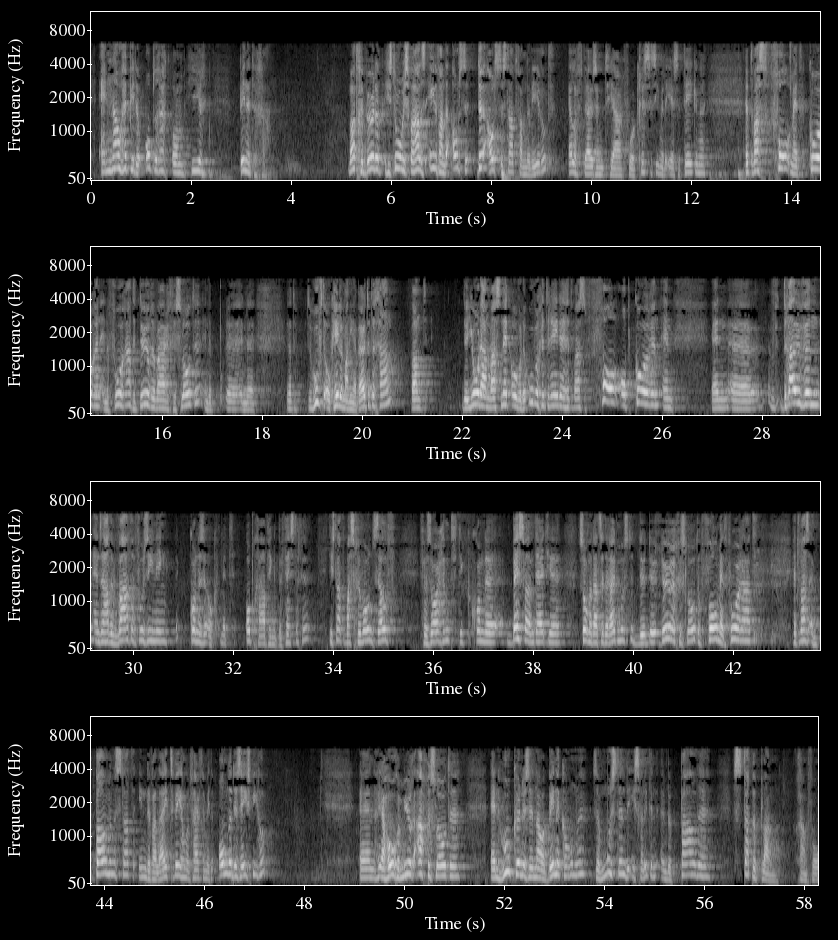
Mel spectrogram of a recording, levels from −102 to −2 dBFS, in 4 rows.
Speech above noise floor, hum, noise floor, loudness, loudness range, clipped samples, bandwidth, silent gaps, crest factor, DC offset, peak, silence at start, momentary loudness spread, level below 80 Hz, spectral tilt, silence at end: 37 dB; none; -66 dBFS; -30 LUFS; 7 LU; under 0.1%; 6.4 kHz; none; 22 dB; under 0.1%; -8 dBFS; 0.15 s; 16 LU; -68 dBFS; -5 dB/octave; 0 s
